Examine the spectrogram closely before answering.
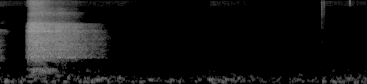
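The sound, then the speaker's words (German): A single deep breath drawn into the belly during a guided breathing exercise, a loud breathy rush lasting about a second, followed by near silence with a faint low rumble. “Noch einen tiefen Atemzug gemeinsam in den Bauch, tief einatmen.”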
